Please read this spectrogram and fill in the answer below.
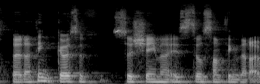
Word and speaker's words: Tsushima: every single episode because I cannot pronounce it Tsushima just the T is silent that's all I have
